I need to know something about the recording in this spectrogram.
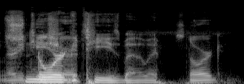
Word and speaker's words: Snorg: Snorg. Did I say it wrong? He said snog, which means making out in British slang. Okay. Yeah, I missed the R.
